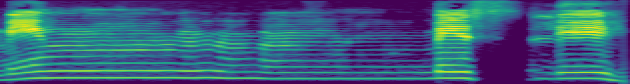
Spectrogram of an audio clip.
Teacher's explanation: আর মিমের উপরে জামু তাসদিদ আছে, তো মিম মুসাদ্দাদ গুণনা ওয়াজিব, একালি পরিমাণ আমাকে গুণনা করে পড়তে হবে।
